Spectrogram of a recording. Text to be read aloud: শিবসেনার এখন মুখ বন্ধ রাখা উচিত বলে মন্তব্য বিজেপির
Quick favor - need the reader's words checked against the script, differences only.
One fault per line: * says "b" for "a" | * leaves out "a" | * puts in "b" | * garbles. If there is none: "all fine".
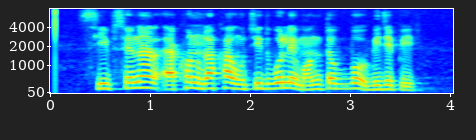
* leaves out "মুখ বন্ধ"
